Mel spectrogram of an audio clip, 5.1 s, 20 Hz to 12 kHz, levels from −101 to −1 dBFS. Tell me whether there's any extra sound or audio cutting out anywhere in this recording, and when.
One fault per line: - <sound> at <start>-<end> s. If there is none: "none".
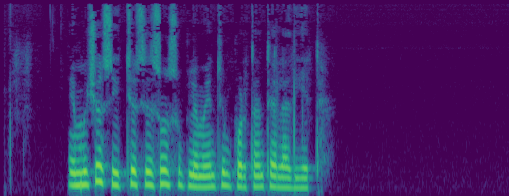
none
